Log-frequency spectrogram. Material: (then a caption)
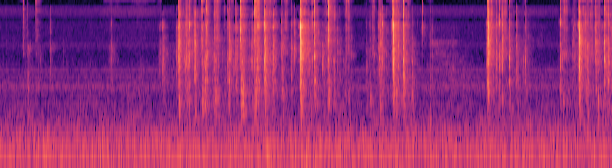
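Plastic. Fingertips of both hands type on the keys of a black plastic ergonomic computer keyboard. Quick, bright clicking keystrokes come in irregular bursts, with a few sharper taps standing out over a steady low background hum.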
